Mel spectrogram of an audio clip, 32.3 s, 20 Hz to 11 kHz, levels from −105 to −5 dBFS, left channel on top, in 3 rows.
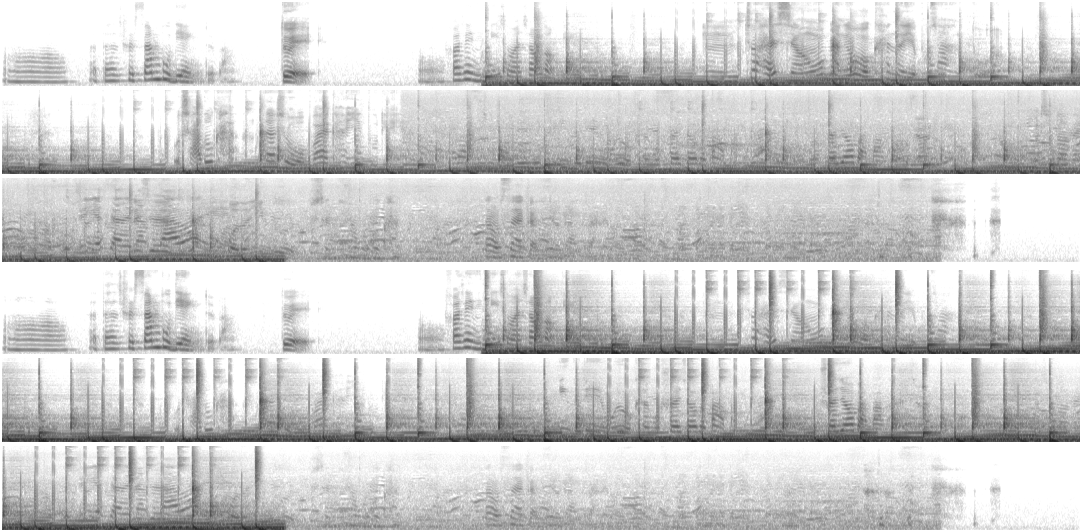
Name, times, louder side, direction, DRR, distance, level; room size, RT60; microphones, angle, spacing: voice 1, 0.0-2.4 4.2-5.9 11.1-11.8 16.3-18.2 19.0-20.5 23.2-23.5 28.5-28.8 29.4-30.7, right 3 dB, 60° right, 1.2 m, -54 dB
voice 2, 2.8-3.1 7.0-10.1 12.5-14.8 21.0-22.4 22.8-25.6 26.1-27.7 30.9-31.6, left 4 dB, 70° left, 1.0 m, -56 dB
sound 1, 4.3-22.0, left 1 dB, 20° left, 6.2 m, -75 dB
sound 2, 4.8-24.4, right 7 dB, 80° right, 0.3 m, -31 dB
sound 3, 14.8-31.0, left 3 dB, 40° left, 2.2 m, -57 dB
head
